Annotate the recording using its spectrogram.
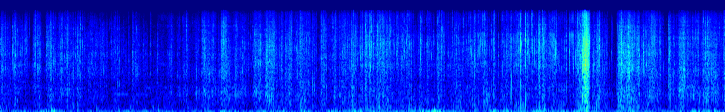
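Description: A clear plastic bag crinkling and rustling as a folded clothing set is stuffed into it and pressed down, with one louder crackle near the end.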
